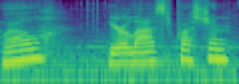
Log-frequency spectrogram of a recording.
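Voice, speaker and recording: A woman playing an aloof, powerful female warrior mentor in an anime game, speaking in a cool, measured, detached way. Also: medium pitch, soft background music, lightly acted. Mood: detached, matter-of-fact. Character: aloof, powerful female swordmaster from another world, cool temper. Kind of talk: anime game dialogue acting.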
